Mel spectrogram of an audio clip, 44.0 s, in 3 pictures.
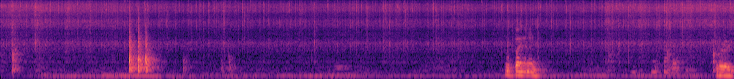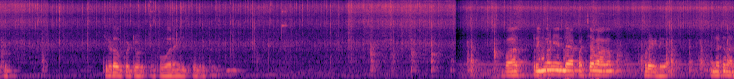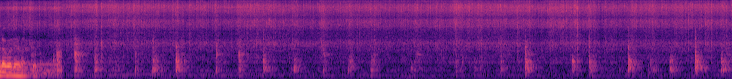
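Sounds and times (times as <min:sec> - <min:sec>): rice sizzling in a pan: 0:00.0 - 0:44.0
spatula scraping and tapping pan: 0:22.0 - 0:37.0, 0:40.8 - 0:44.0.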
